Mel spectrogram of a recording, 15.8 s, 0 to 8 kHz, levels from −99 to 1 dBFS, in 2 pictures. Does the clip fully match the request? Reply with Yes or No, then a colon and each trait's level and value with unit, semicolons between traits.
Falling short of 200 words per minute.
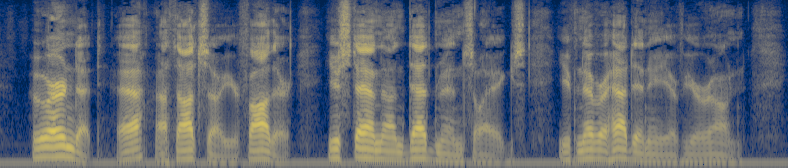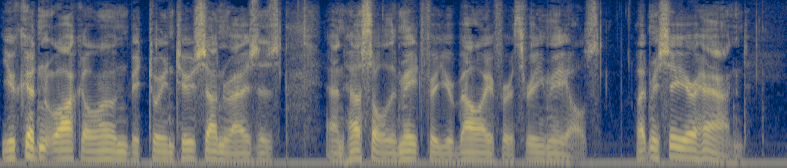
Yes: average, 170 wpm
